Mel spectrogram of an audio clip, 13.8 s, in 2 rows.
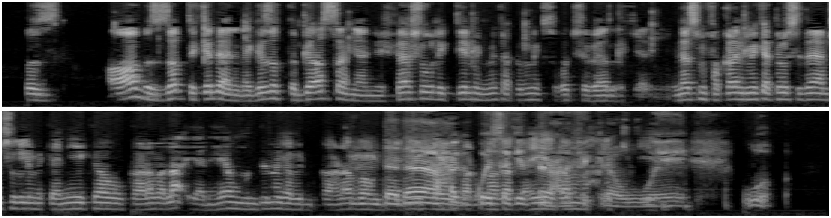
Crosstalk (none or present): present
